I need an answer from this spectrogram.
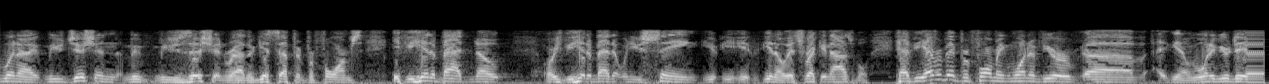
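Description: Upbeat morning radio host. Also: male voice, mid-range voice, lively intonation, normal speed. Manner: upbeat, chatty, plugs the show. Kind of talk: radio interview hosting. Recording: slightly muffled radio broadcast.

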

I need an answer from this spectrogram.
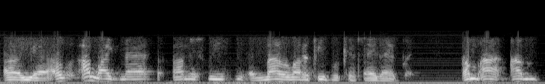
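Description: A man's voice: medium pitch, animated, moderate pace, slightly rough. A young man, a college athlete, giving casual, slightly hesitant interview answers. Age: young adult. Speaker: college football player being interviewed. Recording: muffled phone line on radio.

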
